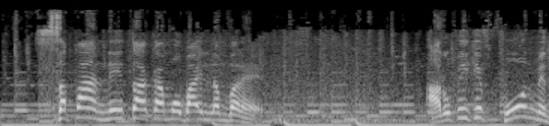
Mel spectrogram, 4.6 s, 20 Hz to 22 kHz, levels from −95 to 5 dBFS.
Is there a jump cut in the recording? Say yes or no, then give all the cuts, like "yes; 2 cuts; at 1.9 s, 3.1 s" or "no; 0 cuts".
yes; 1 cut; at 1.2 s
